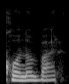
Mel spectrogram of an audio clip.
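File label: "konobar", Croatian; Mrežnik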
